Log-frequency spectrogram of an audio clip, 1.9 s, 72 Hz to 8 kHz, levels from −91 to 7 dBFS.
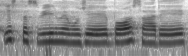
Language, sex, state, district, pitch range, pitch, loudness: Hindi, female, Chandigarh, Chandigarh, 225-245 Hz, 235 Hz, -16 LUFS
